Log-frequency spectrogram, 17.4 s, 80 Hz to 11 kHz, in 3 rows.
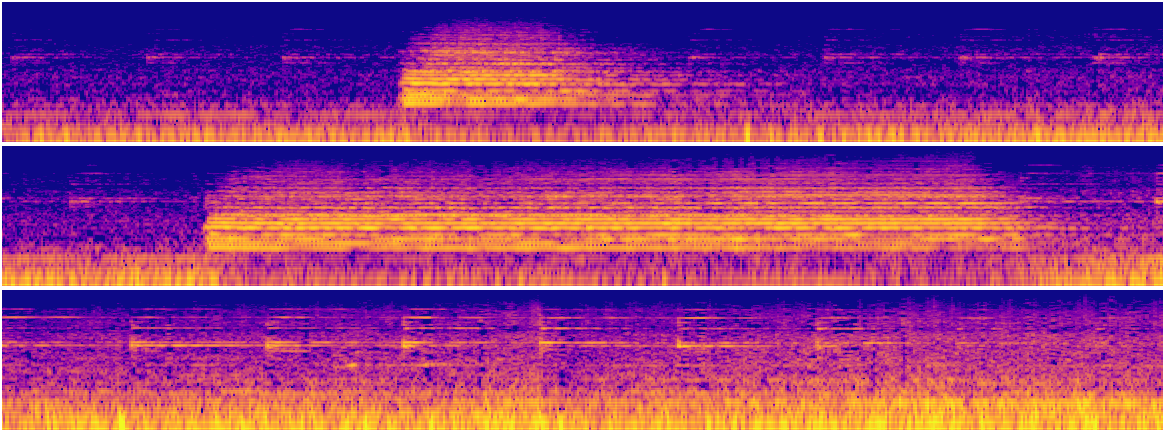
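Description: Norfolk Southern GE C40-9W (Dash 9) diesel locomotives sounding the air horn for a grade crossing: a blast of about a second, then a long blast of about four seconds, over the steady rumble of the 16-cylinder diesels. The engines, working hard and blowing black smoke, grow louder near the end as the lead unit passes close by.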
